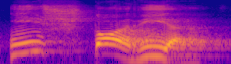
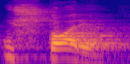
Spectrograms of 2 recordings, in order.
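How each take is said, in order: First: The i is a full vowel in its own syllable. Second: The i glides weakly into the final a. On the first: The speaker calls it wrong. "se ele fosse vogal, a pronúncia seria história" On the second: The speaker calls it right. "a pronúncia não seria história"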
